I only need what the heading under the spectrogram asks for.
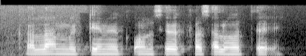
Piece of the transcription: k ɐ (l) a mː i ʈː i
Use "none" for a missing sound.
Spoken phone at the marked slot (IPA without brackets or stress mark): l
